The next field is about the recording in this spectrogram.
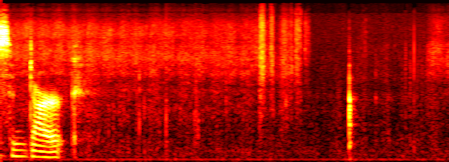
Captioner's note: brush scrubbing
